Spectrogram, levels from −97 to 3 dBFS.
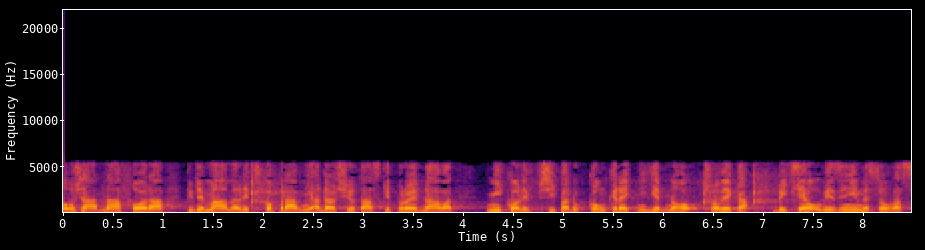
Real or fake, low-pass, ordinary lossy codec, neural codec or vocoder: real; 5.4 kHz; none; none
